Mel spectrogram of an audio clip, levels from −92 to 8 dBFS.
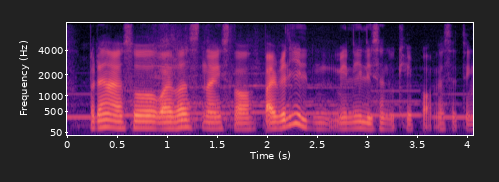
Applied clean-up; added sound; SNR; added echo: none; Wind instrument, woodwind instrument + Accelerating, revving, vroom; 15 dB; none.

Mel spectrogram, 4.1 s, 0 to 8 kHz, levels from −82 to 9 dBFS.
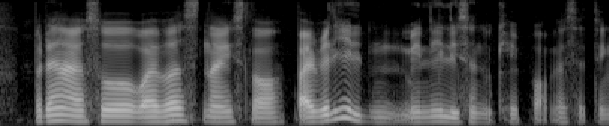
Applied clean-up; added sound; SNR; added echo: none; none; none; none.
